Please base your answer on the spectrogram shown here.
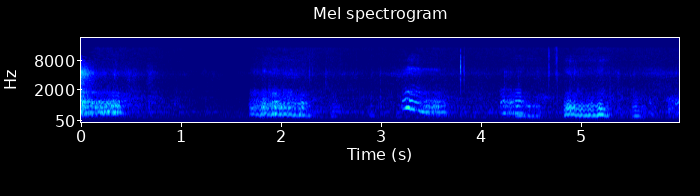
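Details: Golden Retriever puppies, 16 days old, eyes recently opened, wiggling and walking about; several harmonic whining and growling bursts of uneven length come in irregular sequence, separated by short quiet gaps.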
